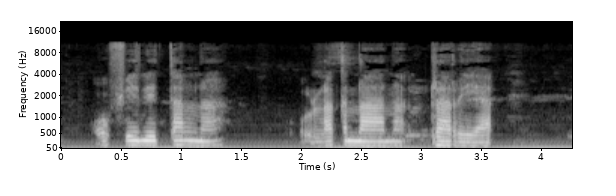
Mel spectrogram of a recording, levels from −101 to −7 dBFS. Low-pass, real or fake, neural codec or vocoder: 10.8 kHz; real; none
